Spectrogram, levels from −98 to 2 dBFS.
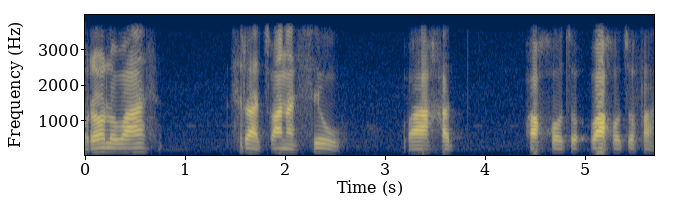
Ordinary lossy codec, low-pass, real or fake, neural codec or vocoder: none; 3.6 kHz; real; none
